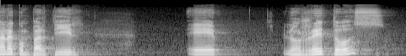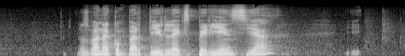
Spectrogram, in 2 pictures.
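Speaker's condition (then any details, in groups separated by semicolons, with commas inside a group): No condition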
